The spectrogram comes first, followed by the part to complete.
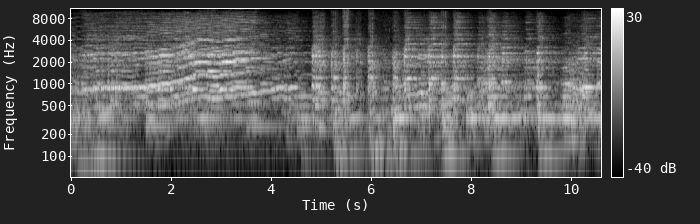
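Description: Tango music from an orchestra, with bowed strings to the fore. It opens with a smooth, sustained melody that climbs in a run, then switches about halfway to short, clipped notes in a marked rhythm.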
